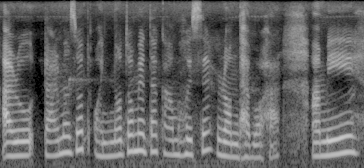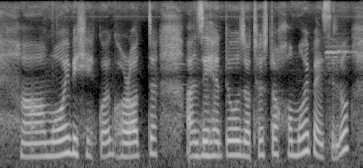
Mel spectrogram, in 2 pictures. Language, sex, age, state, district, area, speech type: Assamese, female, 30-45, Assam, Dibrugarh, rural, spontaneous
